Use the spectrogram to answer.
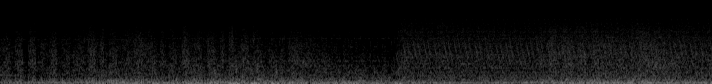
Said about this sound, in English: I'm just shooting in case I can lock someone.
